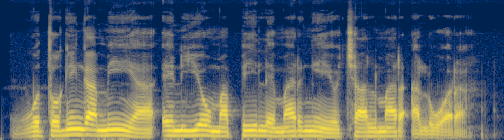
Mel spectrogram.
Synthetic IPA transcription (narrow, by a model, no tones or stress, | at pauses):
wot̪oɡɪŋɡamɪjaɛnjomapɪlɛmarŋejɔt͡ʃalmaɾa̰lwɔ̰ɾa̰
